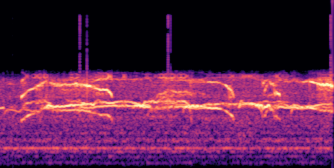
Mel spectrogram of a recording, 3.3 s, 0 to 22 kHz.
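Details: Peregrine falcon nest in Gdańsk, Poland, mid-morning on 14 May 2022 while a parent feeds: several stretched, wavering wheezy cries layered on one another with hardly a gap, steady hum beneath.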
